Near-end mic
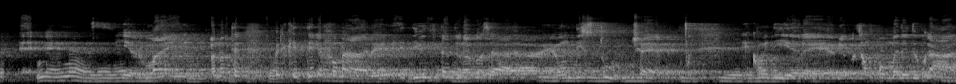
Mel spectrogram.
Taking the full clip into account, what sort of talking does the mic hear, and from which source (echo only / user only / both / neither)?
both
